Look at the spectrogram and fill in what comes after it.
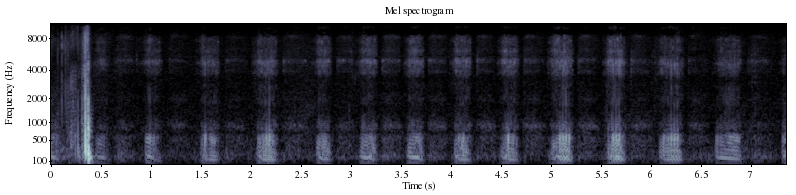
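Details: Sleeping on a down duvet, a dog snores in a quick steady rhythm, about thirteen short wheezy, nasal snorts in seven seconds, after a sharp rustle at the start.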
